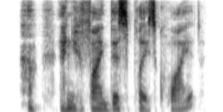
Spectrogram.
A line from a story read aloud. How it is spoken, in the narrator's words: Alejandro laughed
